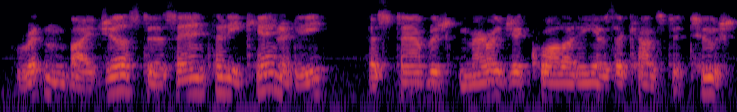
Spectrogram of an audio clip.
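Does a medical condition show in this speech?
Yes: cerebral palsy; uses wheelchair.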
